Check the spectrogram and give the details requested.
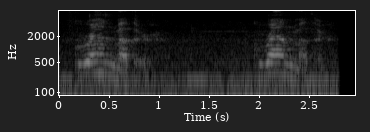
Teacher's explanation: Primary stress is on graph. Secondary stress is on m grandmother.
